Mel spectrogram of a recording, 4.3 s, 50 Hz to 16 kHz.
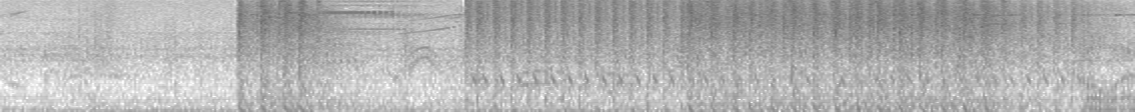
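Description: Rapid automatic turret fire from The Division 2, a loud continuous rattle of bullets with a brief pause and then a longer unbroken burst, no talking.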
